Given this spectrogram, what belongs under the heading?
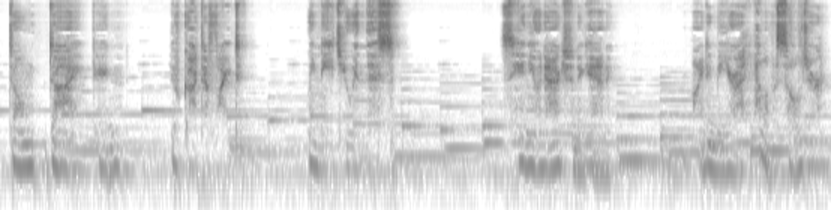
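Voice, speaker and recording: An actress playing a resolute female military commander in a game, speaking firmly and earnestly. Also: extremely low pitch. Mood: hushed, pleading. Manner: firm, earnest. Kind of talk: dramatic game dialogue. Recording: reverberant hall sound, music behind.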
